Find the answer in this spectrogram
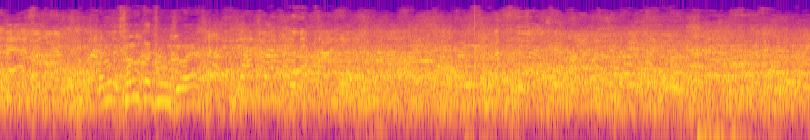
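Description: Crowd chatter in a large hall: many voices talking over one another in a steady, continuous babble.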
